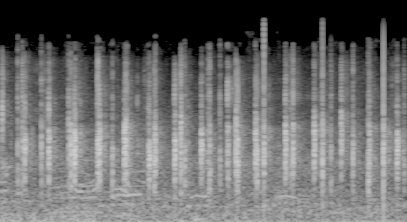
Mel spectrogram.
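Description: A small group of people clapping, the separate hand claps distinct and irregular, several a second, with a voice or two calling out over the first half.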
